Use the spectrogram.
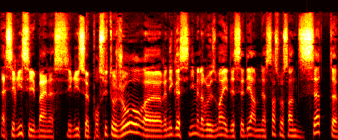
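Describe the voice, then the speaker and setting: Here is an ordinary speaking voice at a fairly slow pace. There are hardly any pauses. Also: man, fairly high pitch for a man, ordinary pitch variation. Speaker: radio host. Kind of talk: casual chat.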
